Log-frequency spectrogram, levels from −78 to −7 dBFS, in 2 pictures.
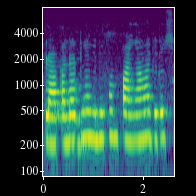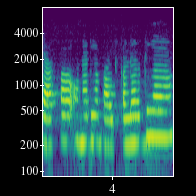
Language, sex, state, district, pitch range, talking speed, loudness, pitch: Punjabi, female, Punjab, Kapurthala, 215-240 Hz, 160 wpm, -16 LUFS, 225 Hz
